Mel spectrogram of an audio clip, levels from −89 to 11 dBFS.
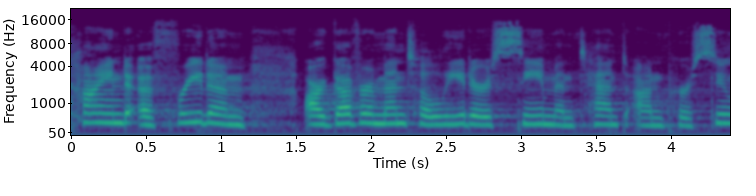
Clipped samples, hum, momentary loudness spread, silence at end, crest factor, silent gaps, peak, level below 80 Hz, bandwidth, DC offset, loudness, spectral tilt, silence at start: under 0.1%; none; 10 LU; 0 s; 18 dB; none; -10 dBFS; -78 dBFS; 16 kHz; under 0.1%; -28 LUFS; -2.5 dB/octave; 0 s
